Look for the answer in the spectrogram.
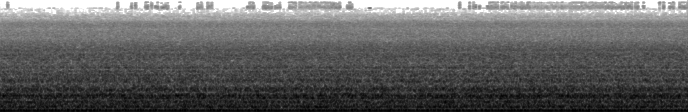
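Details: Vevor Chinese diesel heater in an uninsulated small camper in sub-zero cold, at high setting: steady even rushing fan hum with low drone, no fuel-pump clicks or surges; fan slightly noisier, running normally.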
